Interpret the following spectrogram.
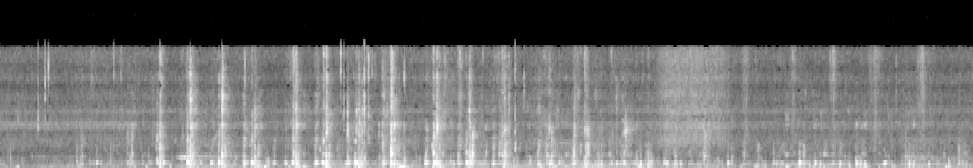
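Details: A Bluetick Beagle drinking a leftover tablespoon of milk from a cereal bowl, a favourite snack; rapid wet slurping and clicking laps, roughly three per second, uneven in rhythm and steady throughout.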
